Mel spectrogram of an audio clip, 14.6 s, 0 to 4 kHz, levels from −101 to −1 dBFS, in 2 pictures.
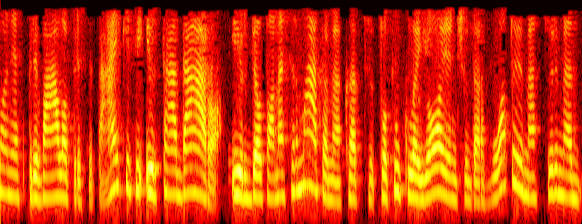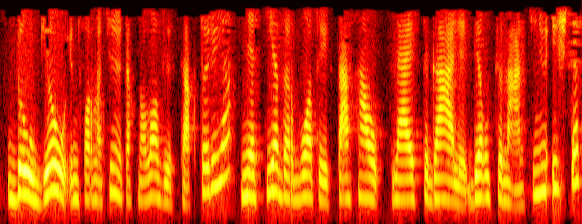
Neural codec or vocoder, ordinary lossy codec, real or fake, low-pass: none; MP3, 24 kbps; real; 3.6 kHz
